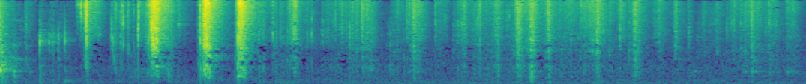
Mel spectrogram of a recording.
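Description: Clear box tape being pulled off the roll and torn in short rasping rips, three loud ones close together about two seconds in, then handled and pressed down onto a plastic bottle and paper with smaller crinkles.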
